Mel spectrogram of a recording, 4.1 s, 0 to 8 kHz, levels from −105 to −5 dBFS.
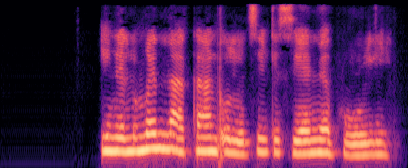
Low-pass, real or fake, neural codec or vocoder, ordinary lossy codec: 7.2 kHz; fake; codec, 16 kHz, 2 kbps, FreqCodec, smaller model; MP3, 64 kbps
